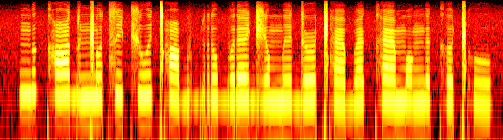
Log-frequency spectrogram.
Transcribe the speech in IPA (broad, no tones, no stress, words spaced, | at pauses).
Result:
ŋə kʰɑdʊŋ͡ǁʊt͡si t͡ʃuɪ̯ǀʰɑbɪ brʊbə ɾɛd͡ʒʌ mɪ də˞ǁʰæbæ kʰæmɔŋɛ kʰəǁʰu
